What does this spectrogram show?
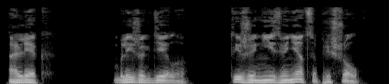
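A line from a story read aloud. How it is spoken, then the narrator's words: Calm. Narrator (Russian): спокойно сказал Тео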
